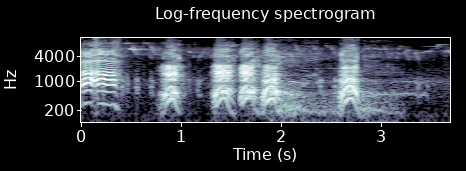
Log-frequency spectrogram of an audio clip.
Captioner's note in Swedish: skäller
